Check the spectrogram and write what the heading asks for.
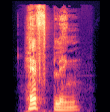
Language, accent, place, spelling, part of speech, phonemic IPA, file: German, Germany, Berlin, Häftling, noun, /ˈhɛftlɪŋ/, De-Häftling.ogg
- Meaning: prison inmate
